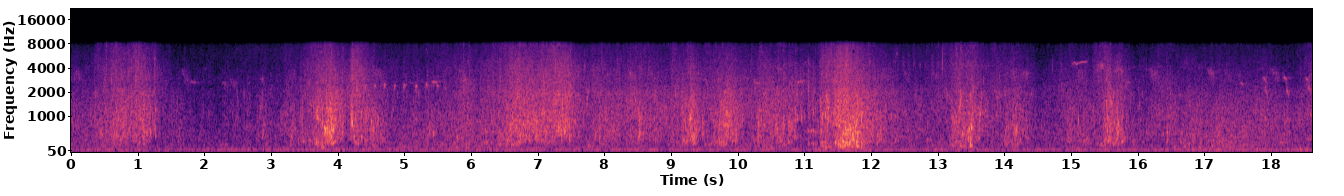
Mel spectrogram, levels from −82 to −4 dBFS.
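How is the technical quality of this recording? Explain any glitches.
The recording has no glitches: the audio comes through a call path with an Opus codec, and its content stops at about 8 kHz, which fits a low-bitrate voice-call setting of around 24 kbps.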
